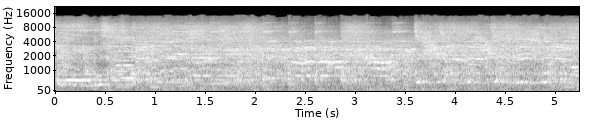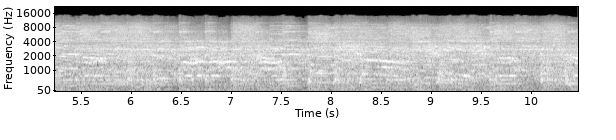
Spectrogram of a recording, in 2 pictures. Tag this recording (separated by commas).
Music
